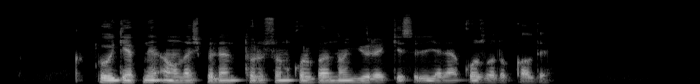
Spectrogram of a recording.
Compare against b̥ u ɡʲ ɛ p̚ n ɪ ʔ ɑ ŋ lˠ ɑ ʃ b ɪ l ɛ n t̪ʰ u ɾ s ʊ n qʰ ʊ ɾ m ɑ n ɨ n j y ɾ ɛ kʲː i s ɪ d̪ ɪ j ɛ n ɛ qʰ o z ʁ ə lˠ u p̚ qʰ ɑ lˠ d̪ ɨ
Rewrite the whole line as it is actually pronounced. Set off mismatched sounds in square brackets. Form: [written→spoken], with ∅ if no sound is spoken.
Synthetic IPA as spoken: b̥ u ɡʲ ɛ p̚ n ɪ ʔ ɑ ŋ lˠ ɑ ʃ b ɪ l ɛ n t̪ʰ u ɾ s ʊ n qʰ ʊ ɾ [m→b] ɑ [n→nː] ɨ [n→ŋ] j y ɾ ɛ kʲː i s ɪ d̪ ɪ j ɛ n ɛ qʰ o z ʁ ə lˠ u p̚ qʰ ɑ lˠ d̪ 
